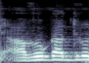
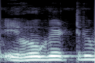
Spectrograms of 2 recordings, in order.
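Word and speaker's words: Avogadro: ठीक है, इसमें अवोगाद्रो लिखा है, इसको एवोगैड्रो बोलते हैं। ठीक है। तो क्योंकि इसका प्रोनाउंसिएशन जो इंग्लिश में है थोड़ा अलग है तो इसलिए अवोगाद्रो और एवोगैड्रो भी इसको बोलते हैं।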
